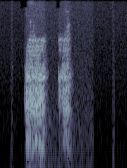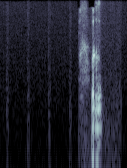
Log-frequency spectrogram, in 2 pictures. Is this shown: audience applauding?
no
